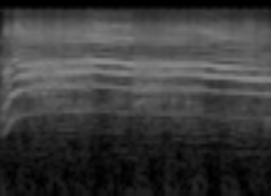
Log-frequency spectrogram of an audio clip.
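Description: A woman screaming: one long, high scream that rises sharply at the start and then slowly sinks in pitch.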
